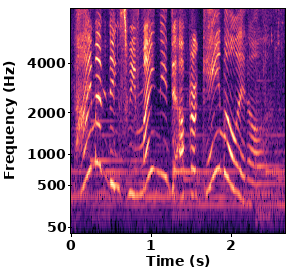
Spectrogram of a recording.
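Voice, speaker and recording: A woman's voice: big pitch swings, brisk. A woman voicing an eager, tiny female fairy companion who talks about herself by name. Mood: curious. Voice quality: very high, squeaky, bouncy. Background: game music.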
